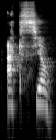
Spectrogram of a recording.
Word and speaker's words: action: Action. Ici, on a une nouvelle régularité orthographique qu'on n'a pas vue encore cette année. C'est le sion, qui s'écrit toujours T-I-O-N, sauf dans les mots qui contiennent mission ou pression.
